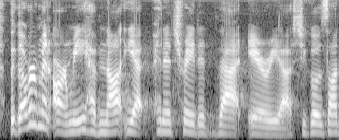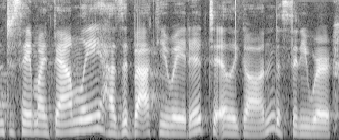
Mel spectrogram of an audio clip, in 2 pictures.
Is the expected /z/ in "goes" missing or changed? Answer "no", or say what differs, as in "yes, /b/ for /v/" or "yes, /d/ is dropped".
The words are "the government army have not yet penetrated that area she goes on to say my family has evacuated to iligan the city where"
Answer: no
